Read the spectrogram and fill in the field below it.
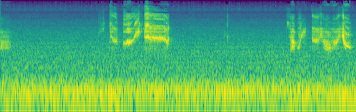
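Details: Talkative pet female budgerigar that learned to imitate a sneeze, indoors: short, sharp, hissy bursts with chirpy edges, one pair around the third second and another near the end, over a quiet room hum.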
